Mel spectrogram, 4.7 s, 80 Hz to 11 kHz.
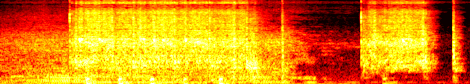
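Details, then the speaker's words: Honda Supra Fit motorcycle with battery at about 14 V and normal starter switch/bendix: slow, labored cranking at roughly three chugs a second in two short bursts; weak starter motor from worn-out brushes and a loose magnet. "Nah, berat ya kondisinya berat, Kang Bro."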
